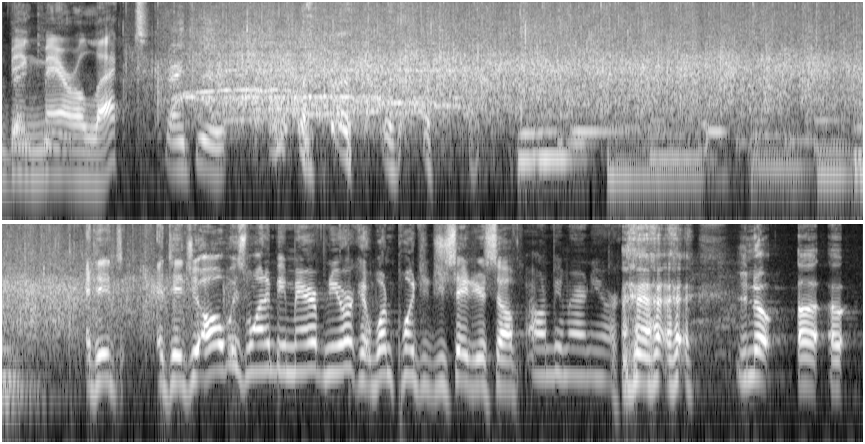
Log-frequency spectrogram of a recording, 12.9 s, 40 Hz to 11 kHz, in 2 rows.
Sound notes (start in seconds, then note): 2.6 applause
